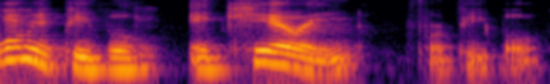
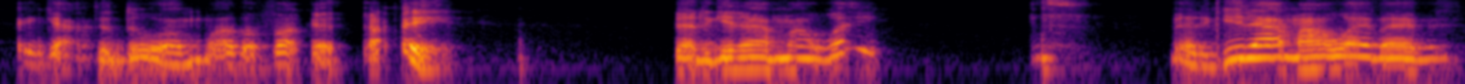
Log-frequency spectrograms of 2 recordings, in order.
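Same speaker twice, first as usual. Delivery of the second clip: sassy warning, pitched a bit higher; defiant retort; 7 semitones higher than usual. Retold or imitated. To the cousin at her mama's funeral, defiant sass. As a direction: put her firmly in her place.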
